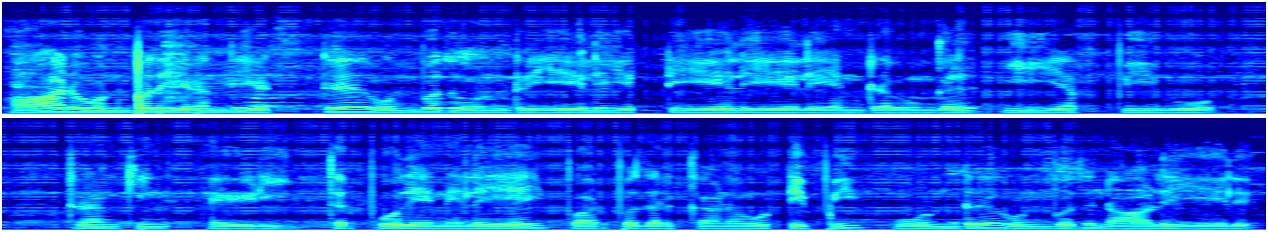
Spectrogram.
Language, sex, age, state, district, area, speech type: Tamil, male, 18-30, Tamil Nadu, Perambalur, urban, read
